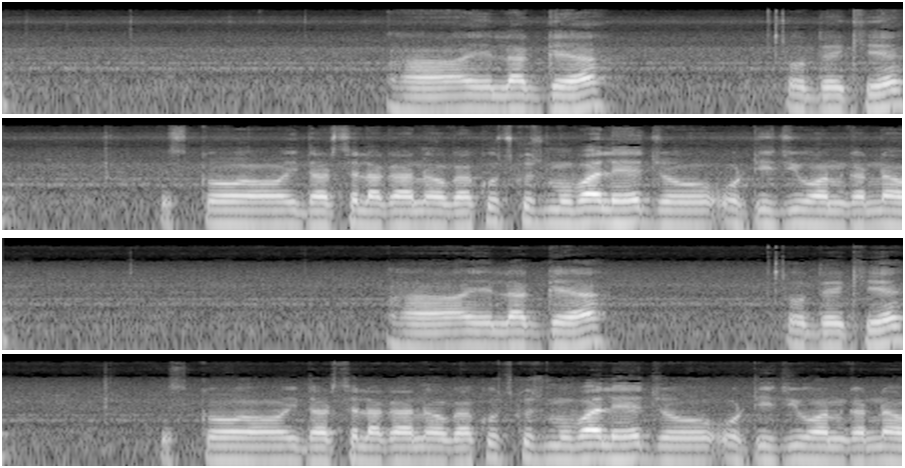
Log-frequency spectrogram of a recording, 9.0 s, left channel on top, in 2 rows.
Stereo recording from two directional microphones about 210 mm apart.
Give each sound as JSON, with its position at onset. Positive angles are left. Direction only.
{"t": 2.0, "sound": "speech", "side_deg": 0}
